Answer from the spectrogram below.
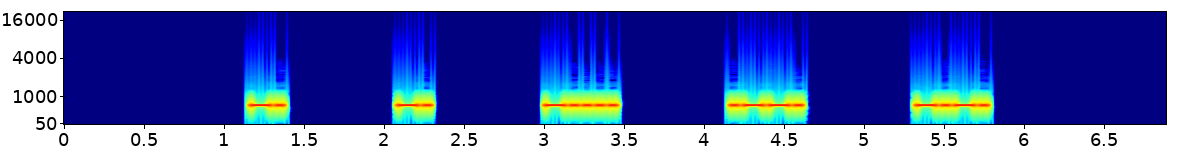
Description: Morse code, heard as a keyed tone, about 30 wpm, spaced as for 10 wpm, 700 Hz. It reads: NN6PC
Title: USA Call Signs - 5 Characters - 6x Character Spacing - 30wpm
